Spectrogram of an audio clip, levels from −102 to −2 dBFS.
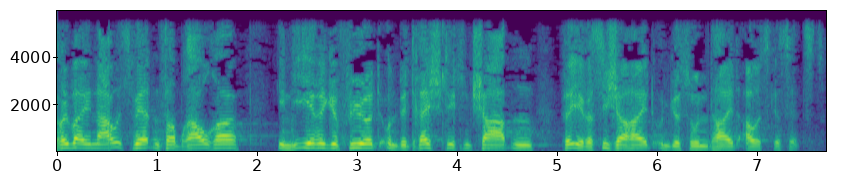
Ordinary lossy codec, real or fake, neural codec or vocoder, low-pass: none; real; none; 5.4 kHz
